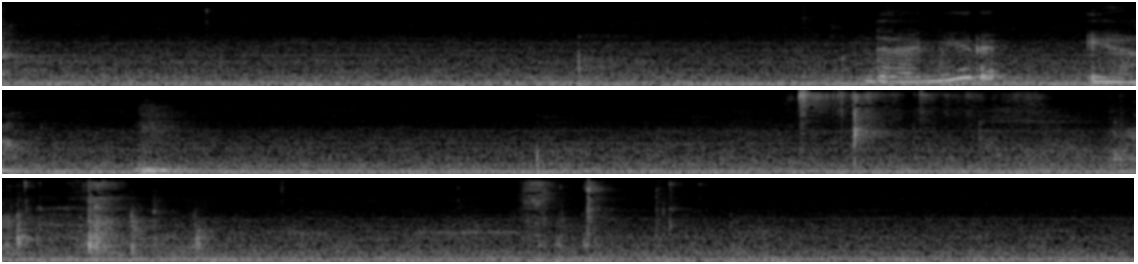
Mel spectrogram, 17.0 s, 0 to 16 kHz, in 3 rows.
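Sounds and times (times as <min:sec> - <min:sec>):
low steady hum: 0:00.0 - 0:17.0
plastic containers clicking and scraping: 0:11.2 - 0:12.5.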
